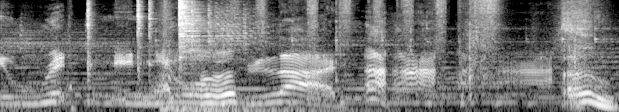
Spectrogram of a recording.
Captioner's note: evil laughter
